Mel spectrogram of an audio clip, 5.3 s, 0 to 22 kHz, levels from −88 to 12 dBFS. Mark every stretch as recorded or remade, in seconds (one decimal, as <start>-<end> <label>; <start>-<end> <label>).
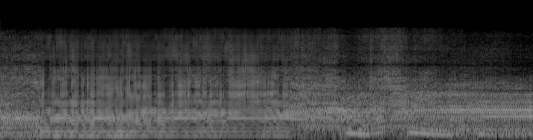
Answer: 0.0-0.4 recorded; 0.4-2.9 remade; 2.9-5.3 recorded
